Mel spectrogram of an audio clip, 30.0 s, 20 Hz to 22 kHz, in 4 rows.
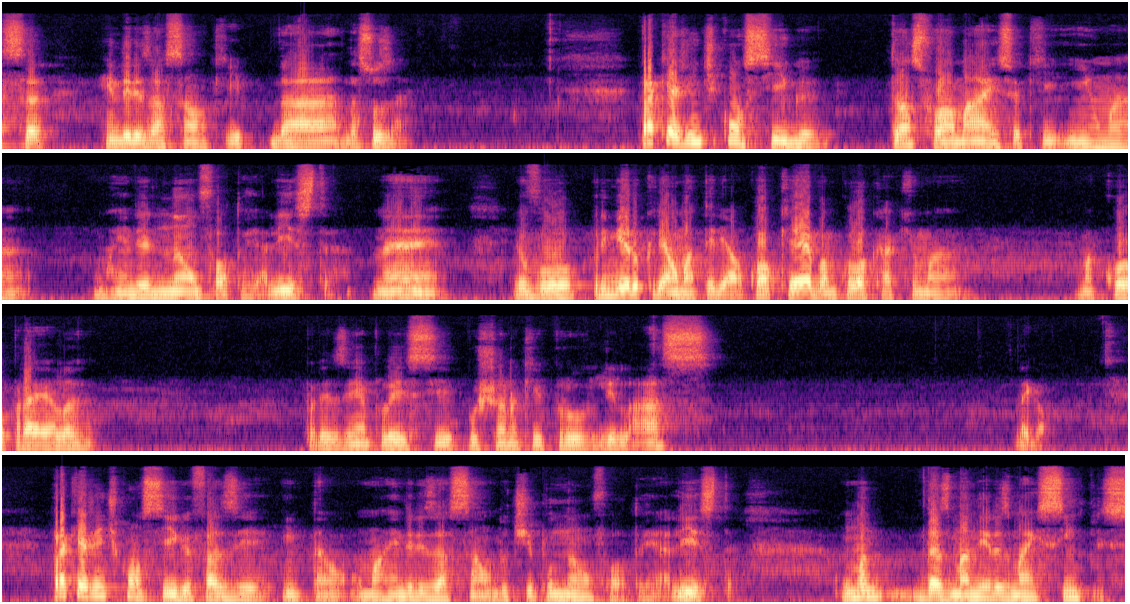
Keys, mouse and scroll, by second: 7.3 click, 8.7 click, 10.3 click, 11.4 click, 12.8 click, 13.7-15.5 drag, 16.4 click, 17.1 click, 19.4 F12, 21.2-21.9 drag, 25.0 click.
